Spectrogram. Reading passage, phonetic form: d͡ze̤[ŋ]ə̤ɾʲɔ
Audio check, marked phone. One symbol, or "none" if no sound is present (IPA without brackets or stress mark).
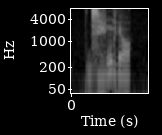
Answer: ŋ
